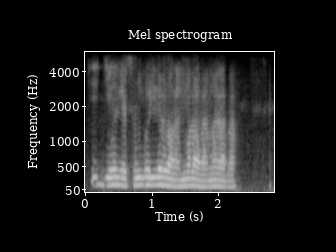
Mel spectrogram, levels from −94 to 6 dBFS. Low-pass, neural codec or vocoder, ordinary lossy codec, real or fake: 5.4 kHz; codec, 16 kHz, 1 kbps, FreqCodec, smaller model; Opus, 32 kbps; fake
